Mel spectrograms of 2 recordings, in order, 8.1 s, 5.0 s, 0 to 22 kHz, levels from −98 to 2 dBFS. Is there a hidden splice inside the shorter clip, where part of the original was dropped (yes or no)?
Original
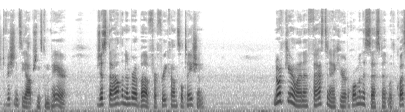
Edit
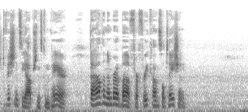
yes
